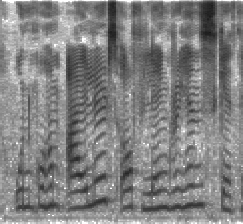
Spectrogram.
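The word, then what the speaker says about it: islets: Group of endocrine cells जो हैं उनको हम आइलेट्स ऑफ लैंग्रेहंस कहते हैं. इसलेट्स नहीं कहेंगे, आइलेट्स जो हैं एस साइलेंट है हमारे पास.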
